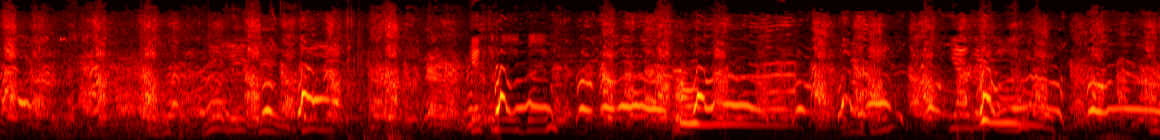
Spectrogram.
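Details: Alaskan Malamutes, two females named Sojou and Dotty, getting ready to set off at full speed on a sled dog run behind a bigger team; excited yips, whines and howl-like wavering cries overlap with human voices.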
